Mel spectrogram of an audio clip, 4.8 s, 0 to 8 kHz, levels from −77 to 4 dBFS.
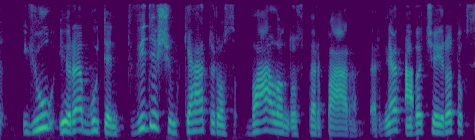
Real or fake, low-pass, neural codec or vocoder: fake; 7.2 kHz; vocoder, 44.1 kHz, 128 mel bands every 256 samples, BigVGAN v2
